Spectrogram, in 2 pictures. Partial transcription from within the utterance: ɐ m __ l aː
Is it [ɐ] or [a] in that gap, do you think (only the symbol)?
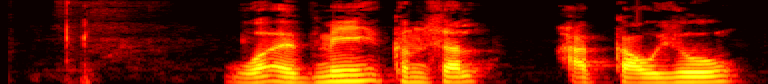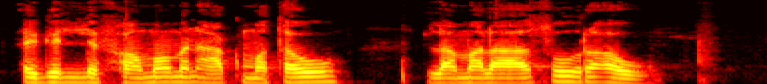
ɐ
